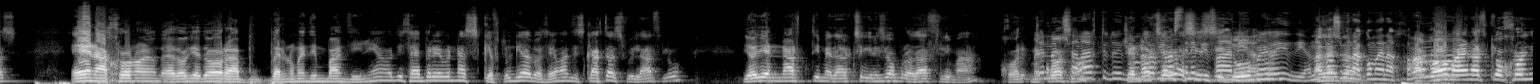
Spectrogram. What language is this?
Greek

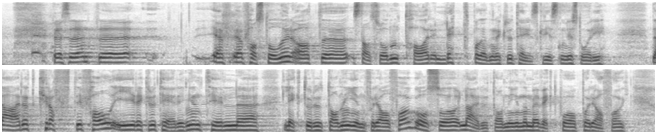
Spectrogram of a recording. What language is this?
Norwegian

